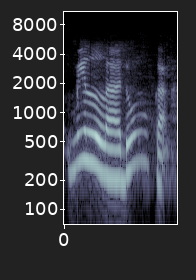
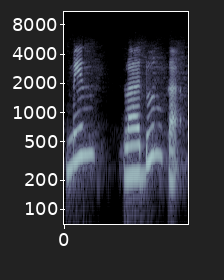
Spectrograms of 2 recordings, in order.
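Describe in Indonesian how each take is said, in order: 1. Bunyi n melebur menjadi l yang ganda. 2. Bunyi n dibaca jelas sebelum l. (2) "Tidak dibaca"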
